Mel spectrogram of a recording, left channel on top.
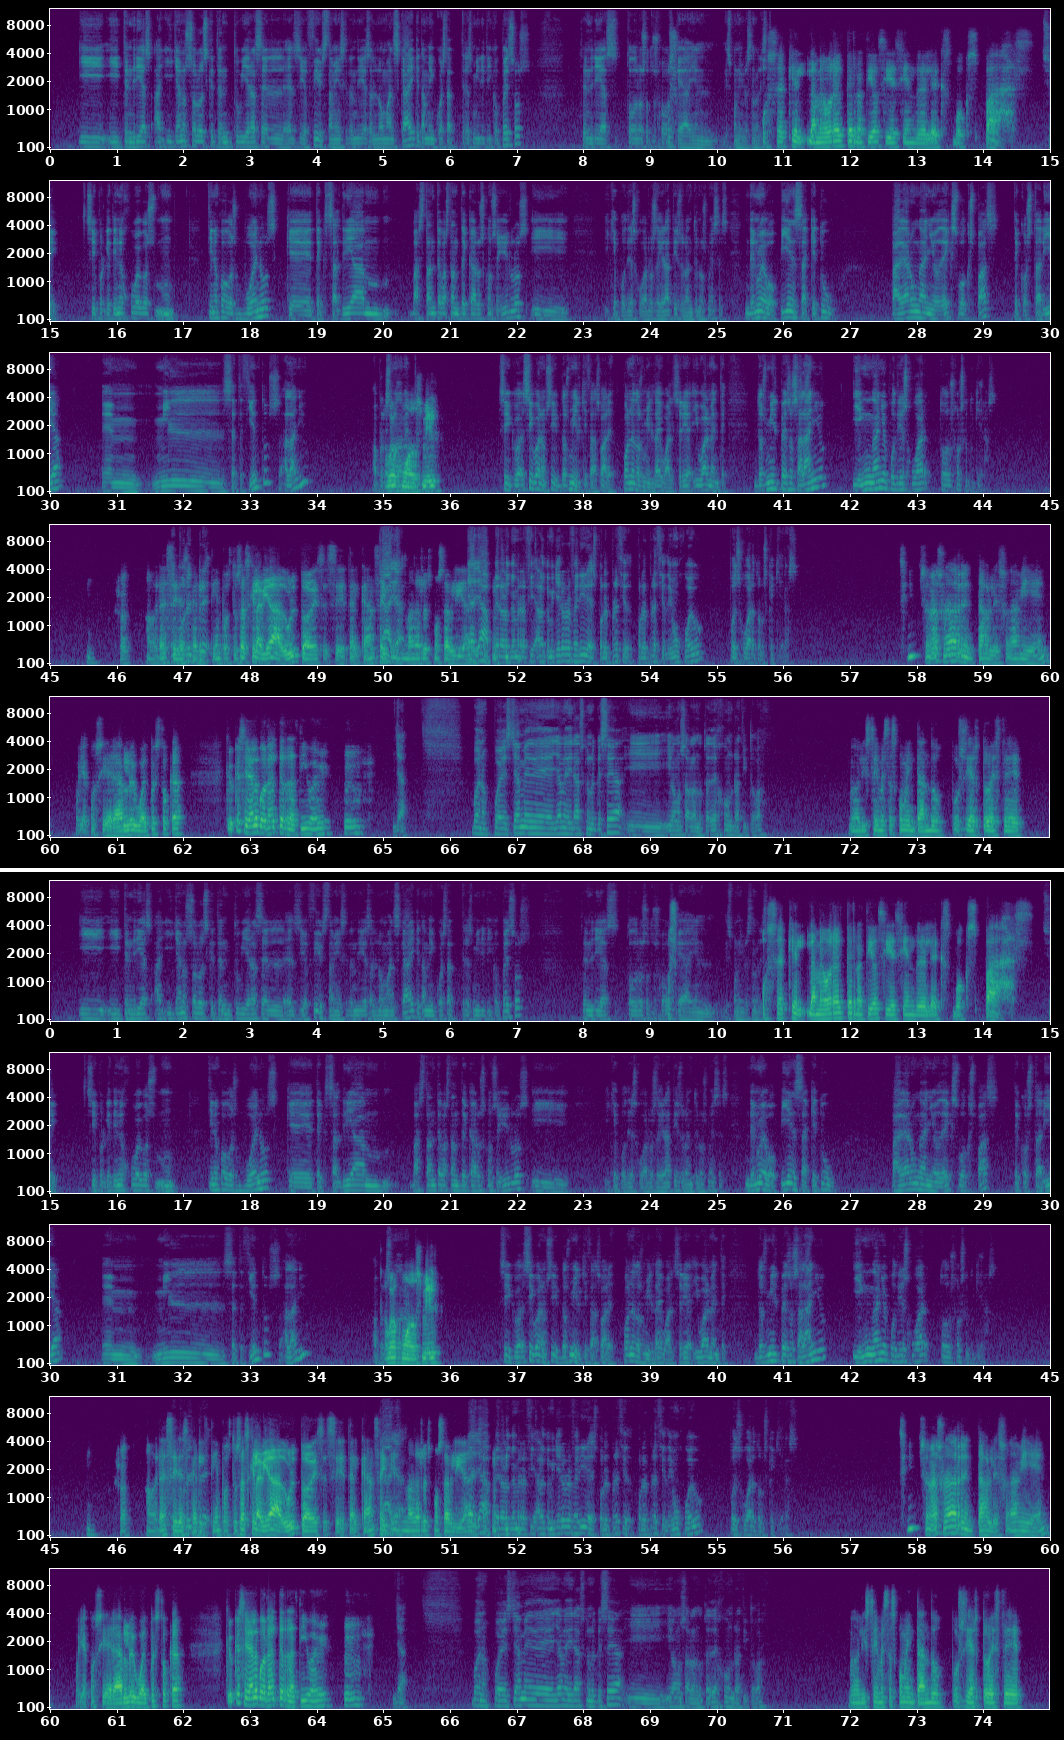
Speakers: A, on the left; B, on the right.
A: Y, y tendrías, ah, y ya no solo es que ten- tuvieras el, el Sea of Thieves, también es que tendrías el No Man's Sky, que también cuesta tres mil y pico pesos. Tendrías todos los otros juegos
B: O, s-
A: que hay en- disponibles en la lista.
B: o sea que la mejor alternativa sigue siendo el Xbox Pass.
A: Sí, sí, porque tiene juegos, mu- tiene juegos buenos que te saldrían bastante, bastante caros conseguirlos y, y que podrías jugarlos de gratis durante unos meses. De nuevo, piensa que tú pagar un año de Xbox Pass te costaría em, 1.700 al año aproximadamente.
B: Ah, Bueno, como $2,000
A: Sí, cu- sí, bueno, sí, 2.000 quizás, vale. Ponle 2.000, da igual, sería igualmente. dos mil pesos al año y en un año podrías jugar todos los juegos que tú quieras.
B: Mm, Claro. Ahora sería
A: Es por
B: sacar
A: el pre...
B: el tiempo. Tú sabes que la vida de adulto a veces se te alcanza
A: Ya,
B: y tienes
A: ya,
B: más responsabilidades.
A: ya, ya,
B: ¿eh? <laughs>
A: pero a lo que me refi- a lo que me quiero referir es por el precio, por el precio de un juego, puedes jugar a todos los que quieras.
B: Sí, suena, suena rentable, suena bien. Voy a considerarlo. Igual pues toca. Creo que sería la buena alternativa, ¿eh? Mm.
A: Ya. Bueno, pues ya me, ya me dirás con lo que sea y, y vamos hablando. Te dejo un ratito, va.
B: Bueno, listo, y me estás comentando. Por cierto, este,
